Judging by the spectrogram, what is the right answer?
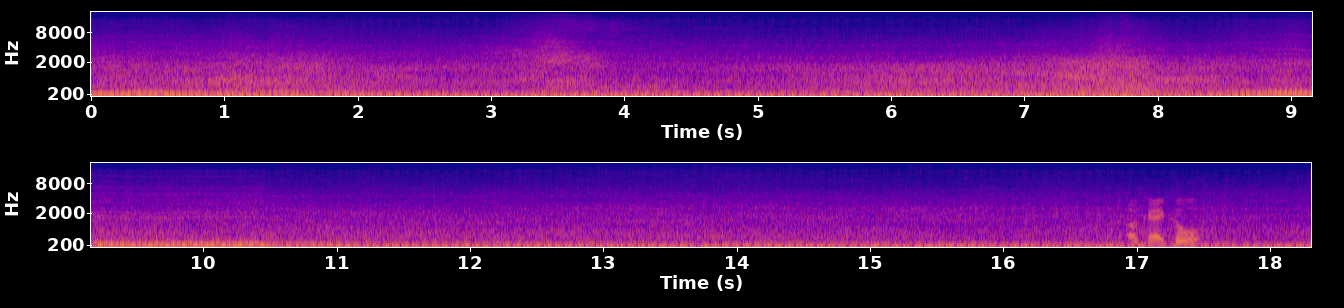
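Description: A motorcycle engine drones steadily while riding on a road in Mexico, with wind rush and a constant mid-pitched hum that shifts briefly as the revs change, and a person speaks a few words over it.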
